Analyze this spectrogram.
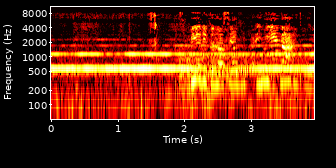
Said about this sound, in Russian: Сирена, слышь, заорала?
